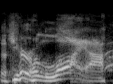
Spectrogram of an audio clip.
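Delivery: high, loud mock-outraged yell; jokey shrieked accusation. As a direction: shout it like an indignant heckler. Imagined fact-checkers accusing the host.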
